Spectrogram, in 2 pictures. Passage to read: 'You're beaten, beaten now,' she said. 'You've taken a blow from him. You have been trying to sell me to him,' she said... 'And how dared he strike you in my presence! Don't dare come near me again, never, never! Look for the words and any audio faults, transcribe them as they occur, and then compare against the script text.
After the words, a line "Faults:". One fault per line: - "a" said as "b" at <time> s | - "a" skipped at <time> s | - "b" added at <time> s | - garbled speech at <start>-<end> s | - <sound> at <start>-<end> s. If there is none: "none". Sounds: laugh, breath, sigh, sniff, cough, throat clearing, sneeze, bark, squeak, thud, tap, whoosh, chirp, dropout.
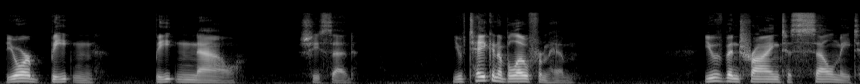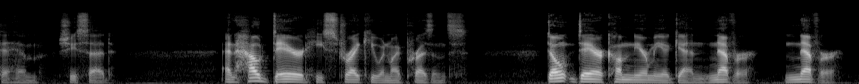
'You're beaten, beaten now,' she said. 'You've taken a blow from him. You have been trying to sell me to him,' she said... 'And how dared he strike you in my presence! Don't dare come near me again, never, never!
Faults:
none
